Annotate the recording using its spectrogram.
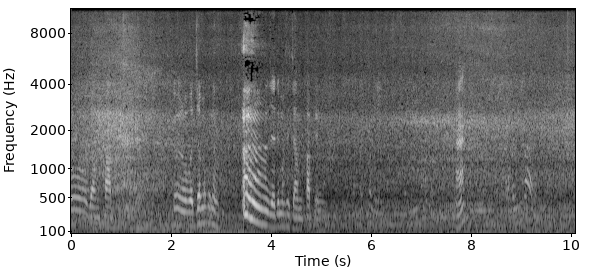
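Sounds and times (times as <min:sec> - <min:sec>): passing vehicles rumble: 0:00.0 - 0:10.0
person speaking: 0:03.4 - 0:05.0.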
